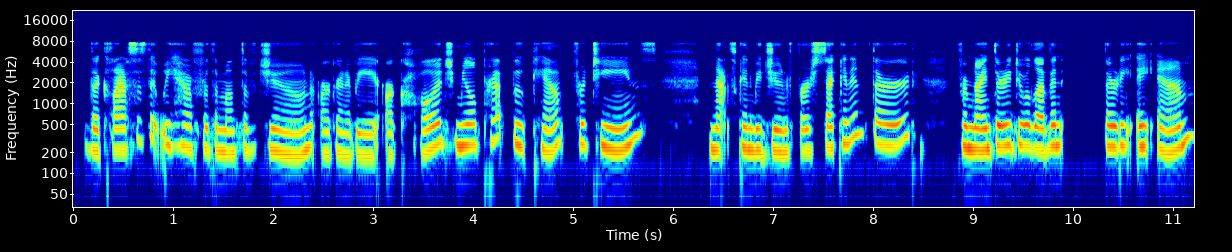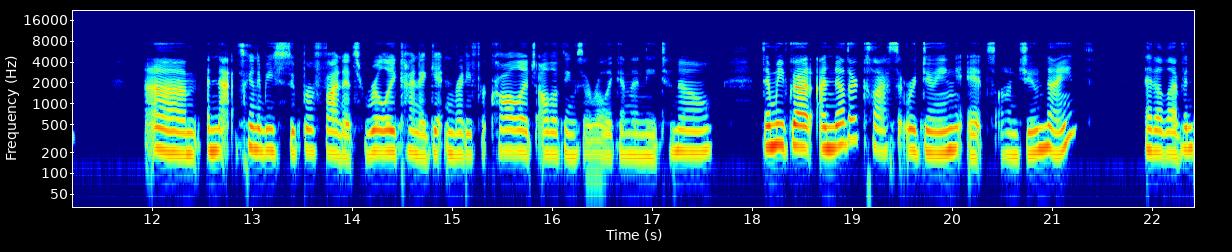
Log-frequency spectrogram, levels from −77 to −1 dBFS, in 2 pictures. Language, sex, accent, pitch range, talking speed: English, female, American, 205-255 Hz, 210 wpm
